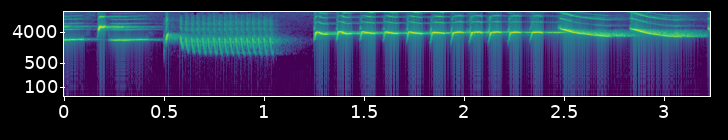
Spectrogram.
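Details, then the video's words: Canary in a song lesson for canaries: short whistles and a harsh buzzy rasp, a brief pause, then quick pulsed trill notes ending in two loud sweeping downslurred whistles. "kanarya için ötüş dersi (ama bülbül degil)"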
